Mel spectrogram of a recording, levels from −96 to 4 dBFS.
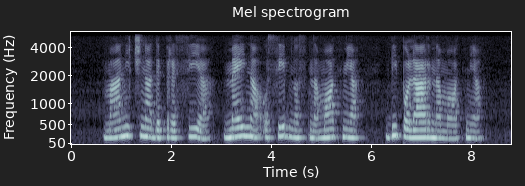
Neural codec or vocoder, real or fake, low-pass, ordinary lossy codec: none; real; 5.4 kHz; none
